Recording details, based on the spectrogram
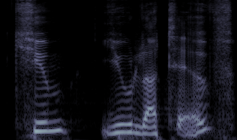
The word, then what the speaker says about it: cumulative: Cumulative. Is that the right way to pronounce it, Rach? – Yeah.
